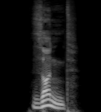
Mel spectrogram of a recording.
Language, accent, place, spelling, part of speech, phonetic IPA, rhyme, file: German, Germany, Berlin, sonnt, verb, [zɔnt], -ɔnt, De-sonnt.ogg
- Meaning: inflection of sonnen: 1. third-person singular present 2. second-person plural present 3. plural imperative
